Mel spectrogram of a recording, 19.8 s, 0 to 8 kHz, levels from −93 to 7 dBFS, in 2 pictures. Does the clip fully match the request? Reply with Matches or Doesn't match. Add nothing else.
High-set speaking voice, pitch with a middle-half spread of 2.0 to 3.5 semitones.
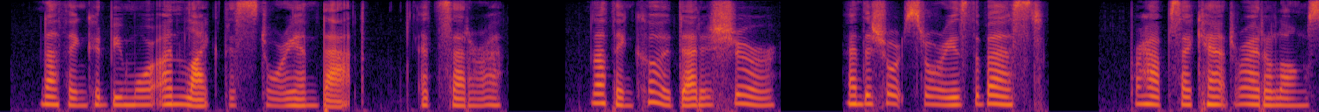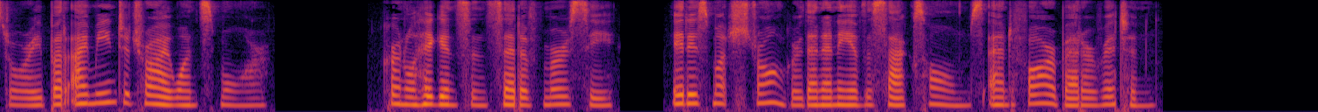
Matches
